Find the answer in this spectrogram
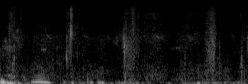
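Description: A brief low voiced call in the first half-second, then a few soft footsteps on a dirt path.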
